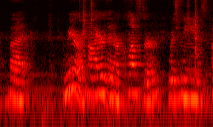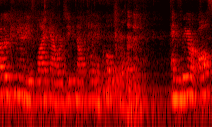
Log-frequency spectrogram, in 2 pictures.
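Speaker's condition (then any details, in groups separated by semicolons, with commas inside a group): No condition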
